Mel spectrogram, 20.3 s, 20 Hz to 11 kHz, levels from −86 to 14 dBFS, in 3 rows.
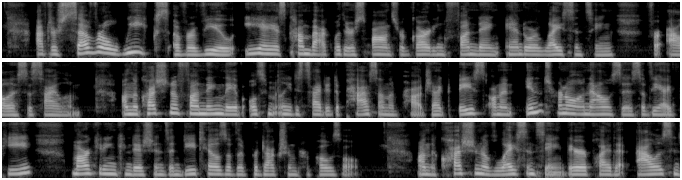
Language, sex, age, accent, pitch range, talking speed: English, female, 20-39, American, 180-210 Hz, 175 wpm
